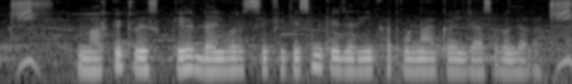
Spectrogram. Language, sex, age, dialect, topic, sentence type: Bhojpuri, male, 25-30, Western, banking, statement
